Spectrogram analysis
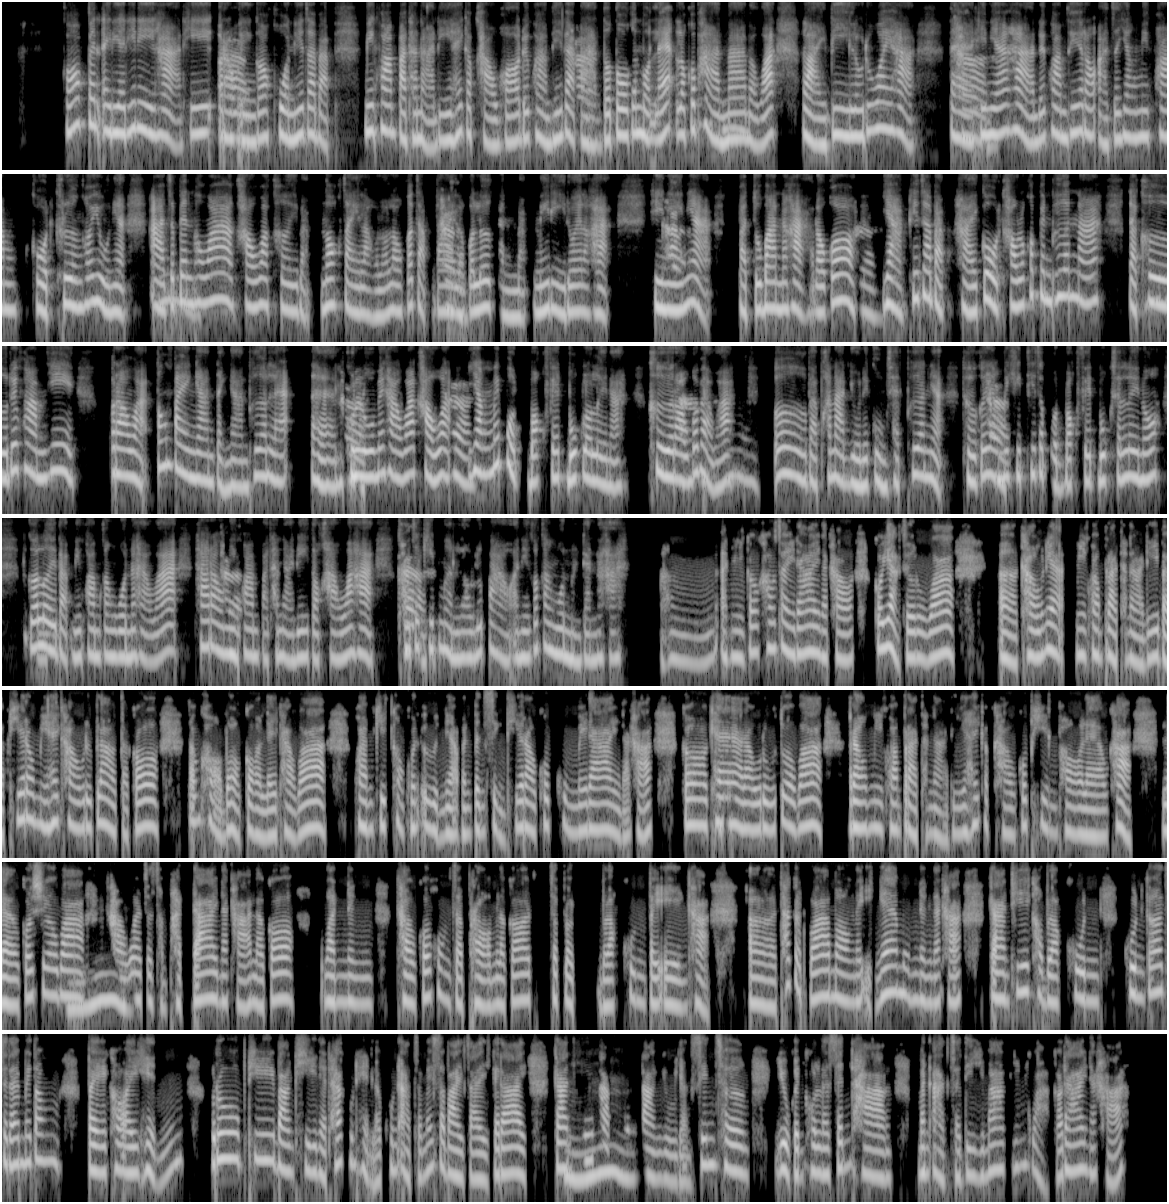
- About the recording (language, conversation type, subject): Thai, advice, อยากเป็นเพื่อนกับแฟนเก่า แต่ยังทำใจไม่ได้ ควรทำอย่างไร?
- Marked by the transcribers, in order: "เคือง" said as "เครือง"; laughing while speaking: "แต่"; unintelligible speech; tapping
